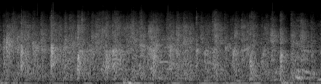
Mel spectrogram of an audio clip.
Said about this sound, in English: How lucky am I to work with this fella? Yeah? Wow. A show of applause.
